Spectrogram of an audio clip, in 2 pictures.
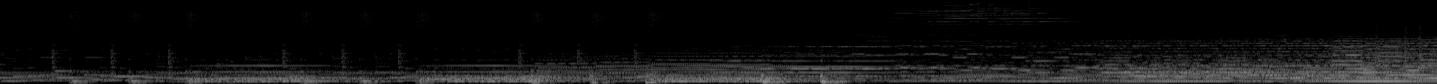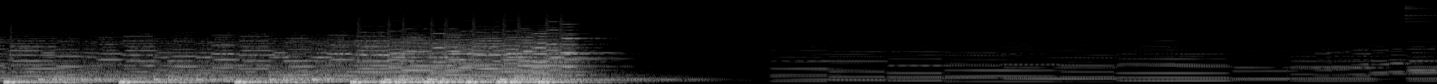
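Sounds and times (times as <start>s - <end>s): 
MIDI realization music: 0.7s - 20.6s.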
